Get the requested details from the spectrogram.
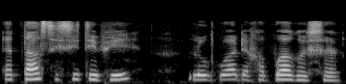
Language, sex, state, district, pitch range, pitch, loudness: Assamese, female, Assam, Kamrup Metropolitan, 215-230 Hz, 225 Hz, -18 LUFS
